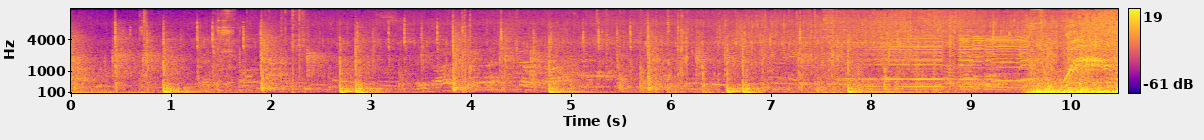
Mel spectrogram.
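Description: Sound-designed soundtrack: music laid over kitchen sound effects, with short clicks and knocks and a frying pan sizzling, and a voice near the end.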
